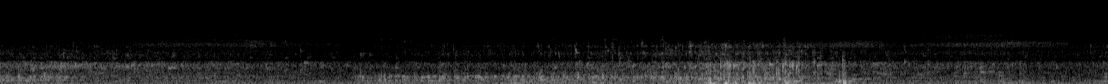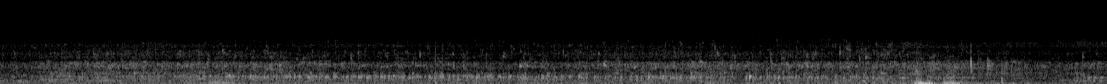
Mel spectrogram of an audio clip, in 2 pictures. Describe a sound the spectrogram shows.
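A diver breathes slowly through a regulator.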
